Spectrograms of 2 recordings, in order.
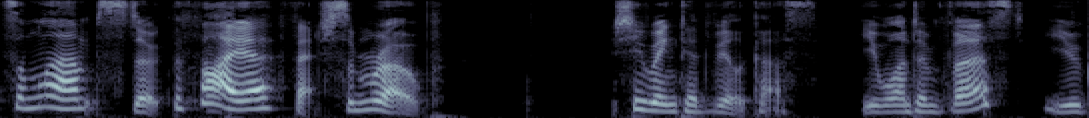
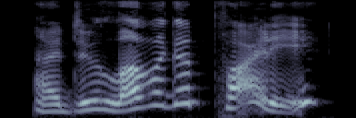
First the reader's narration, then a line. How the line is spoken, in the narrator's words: Ayala laughed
